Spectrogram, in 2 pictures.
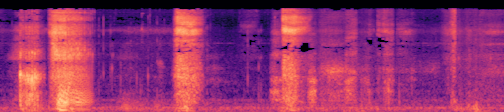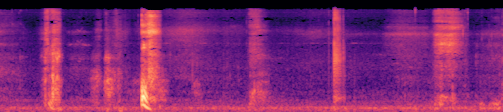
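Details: A French Bulldog named Timber playing and rolling on a couch with fresh blankets, making sharp sneezy snorts and wheezy bursts at uneven intervals, separated by quiet gaps over a low steady hum.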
